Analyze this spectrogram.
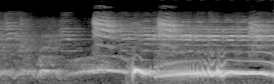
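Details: Male Eurasian collared dove courting a female at the nest, calling her to it: a long, drawn-out, low coo with a rolling, tremulous middle, over short high chirps from other small birds nearby.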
